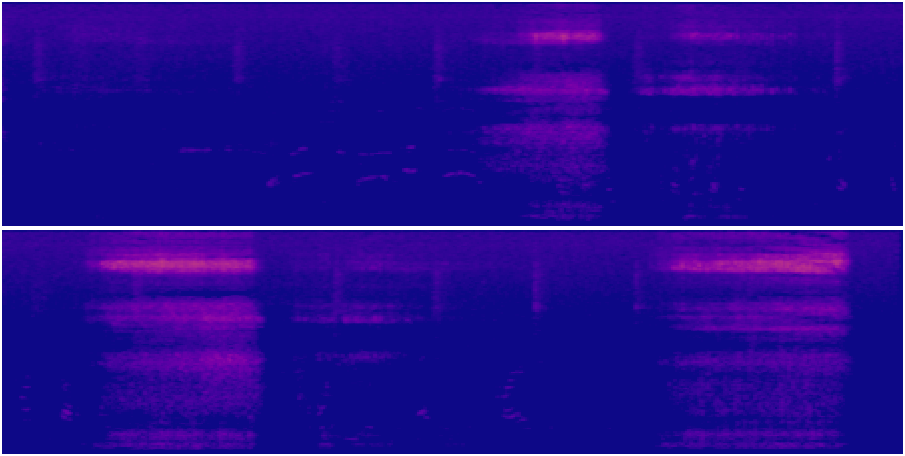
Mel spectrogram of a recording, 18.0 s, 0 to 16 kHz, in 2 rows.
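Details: Loud, rough snores about every five to six seconds, roughly 11 a minute, with quiet breathing and faint room noise between them; snoring.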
